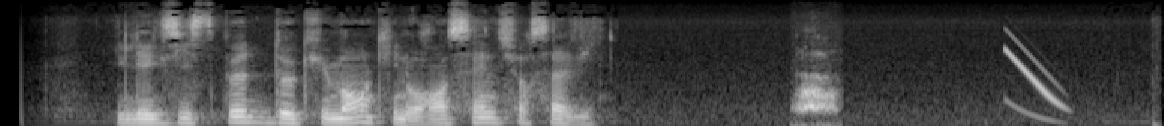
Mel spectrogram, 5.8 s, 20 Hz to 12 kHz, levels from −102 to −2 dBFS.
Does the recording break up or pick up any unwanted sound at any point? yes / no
yes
